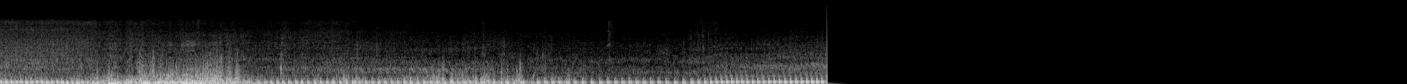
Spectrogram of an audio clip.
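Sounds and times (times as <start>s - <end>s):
motorcycle engine running: 0.0s - 8.3s.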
